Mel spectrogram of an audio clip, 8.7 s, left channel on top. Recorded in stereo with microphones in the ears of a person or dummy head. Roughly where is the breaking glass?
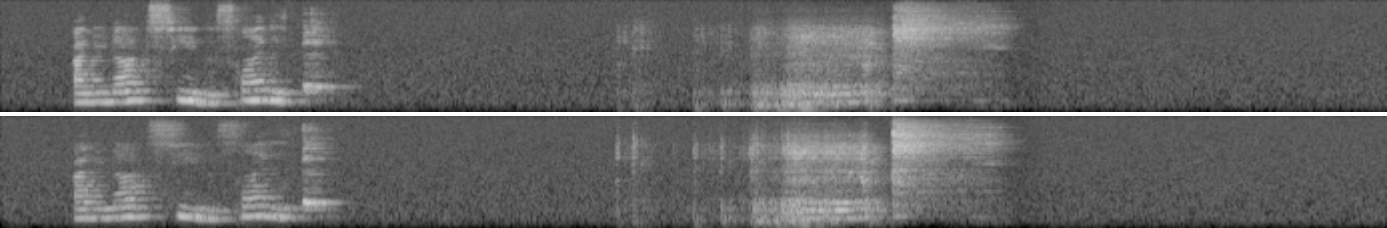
Right.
